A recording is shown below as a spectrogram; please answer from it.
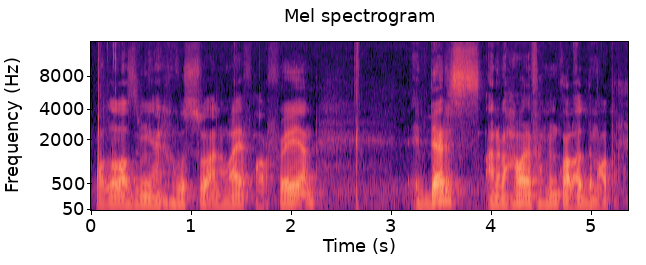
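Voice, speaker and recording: A worn-out Egyptian man teaching a geography lesson at a rapid clip. He repeats each key term several times and quizzes himself aloud before giving the answer. His voice has a middling pitch. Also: a little mellow. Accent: Egyptian Arabic. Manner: repeats key terms, asks and answers his own questions. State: tired, filming at four in the morning. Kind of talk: exam-prep geography lesson. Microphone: standing before a camera.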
